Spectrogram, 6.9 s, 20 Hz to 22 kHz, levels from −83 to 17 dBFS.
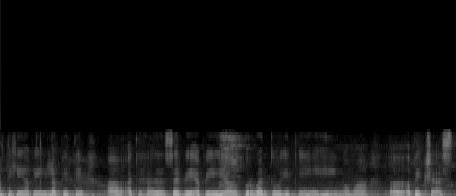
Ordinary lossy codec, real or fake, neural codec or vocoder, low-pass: none; real; none; 7.2 kHz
